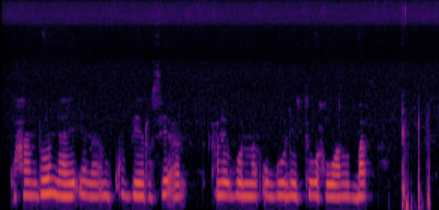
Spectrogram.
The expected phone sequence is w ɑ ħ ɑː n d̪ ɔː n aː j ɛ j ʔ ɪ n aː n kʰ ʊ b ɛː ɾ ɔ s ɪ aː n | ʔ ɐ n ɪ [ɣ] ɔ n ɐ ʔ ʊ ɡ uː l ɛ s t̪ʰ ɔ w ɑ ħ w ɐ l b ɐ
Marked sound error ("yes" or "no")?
no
